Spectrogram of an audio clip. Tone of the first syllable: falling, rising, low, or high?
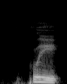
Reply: falling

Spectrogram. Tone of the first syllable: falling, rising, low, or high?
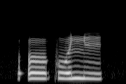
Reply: low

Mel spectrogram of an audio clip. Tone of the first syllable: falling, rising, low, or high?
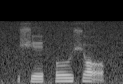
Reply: low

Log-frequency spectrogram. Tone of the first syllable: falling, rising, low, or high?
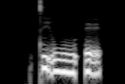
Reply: falling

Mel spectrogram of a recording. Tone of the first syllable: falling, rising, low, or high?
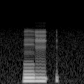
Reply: high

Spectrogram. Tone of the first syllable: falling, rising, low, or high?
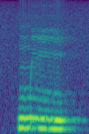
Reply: low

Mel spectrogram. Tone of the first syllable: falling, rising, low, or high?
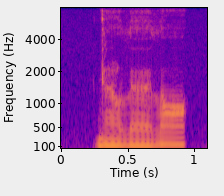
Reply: low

